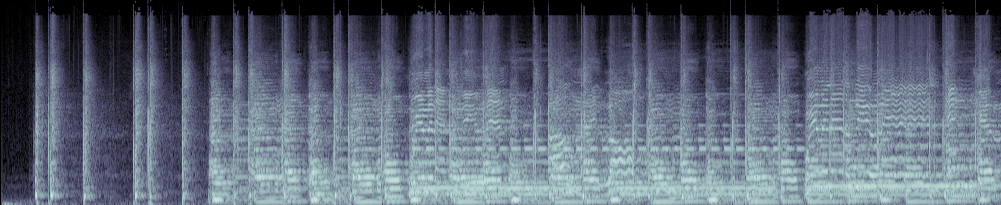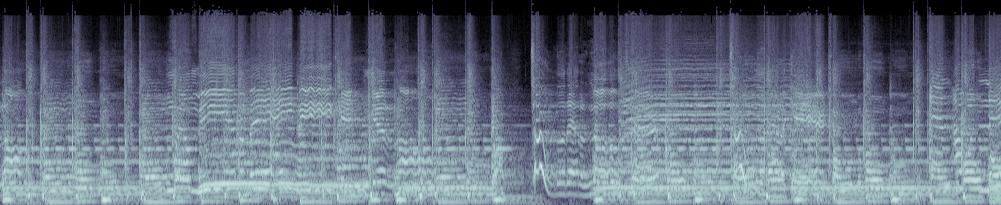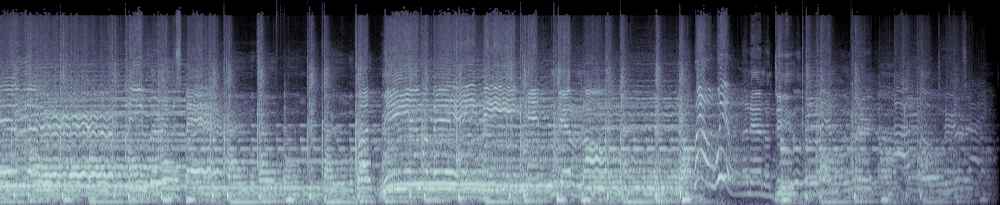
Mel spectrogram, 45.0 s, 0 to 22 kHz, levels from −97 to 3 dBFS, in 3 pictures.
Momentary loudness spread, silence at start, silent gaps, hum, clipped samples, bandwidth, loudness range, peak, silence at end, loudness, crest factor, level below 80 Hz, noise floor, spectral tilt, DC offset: 9 LU; 0.05 s; none; none; under 0.1%; 18 kHz; 5 LU; -2 dBFS; 0.25 s; -16 LUFS; 14 dB; -32 dBFS; -48 dBFS; -5.5 dB/octave; under 0.1%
